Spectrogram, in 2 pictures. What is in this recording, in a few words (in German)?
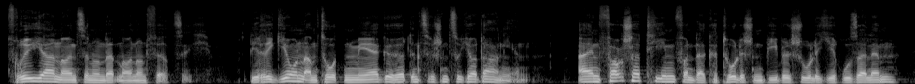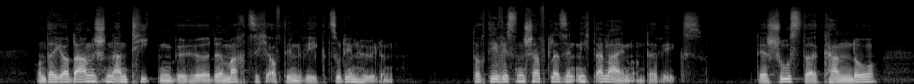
Kommentar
